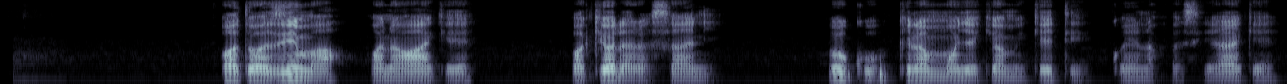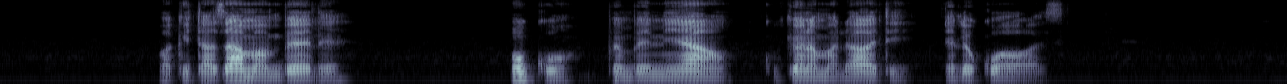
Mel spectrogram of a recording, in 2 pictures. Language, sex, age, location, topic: Swahili, male, 18-24, Dar es Salaam, education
